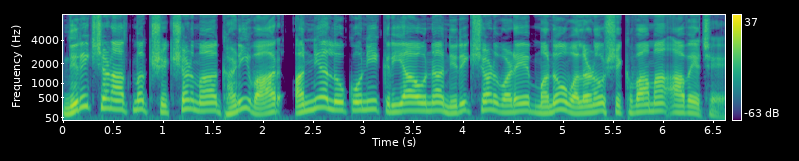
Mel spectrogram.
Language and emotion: Gujarati, neutral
